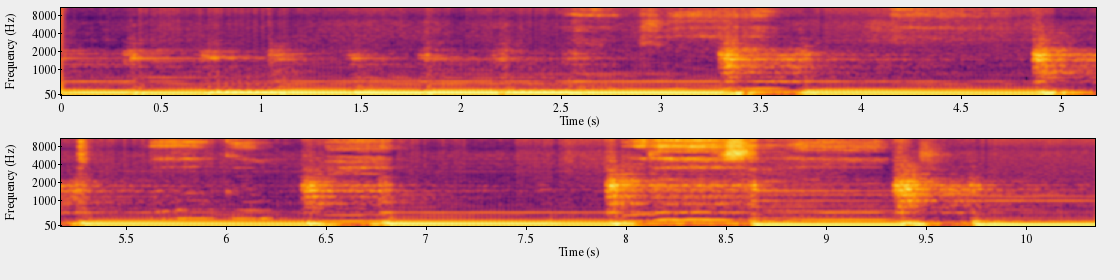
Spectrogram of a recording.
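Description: A demo recording of a song plays loudly and continuously, with thick, buzzy sustained chords and a few brief dips between phrases; no one talks over it.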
